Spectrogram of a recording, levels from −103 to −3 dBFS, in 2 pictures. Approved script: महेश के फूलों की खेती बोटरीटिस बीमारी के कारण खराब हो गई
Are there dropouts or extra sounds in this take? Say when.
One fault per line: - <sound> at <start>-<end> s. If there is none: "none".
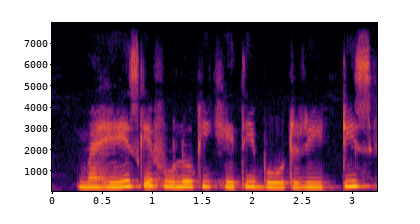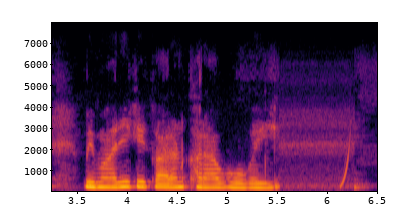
- chirp at 6.1-6.2 s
